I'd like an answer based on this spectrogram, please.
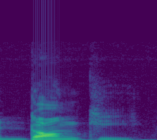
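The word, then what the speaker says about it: donkey: दोस्तों, यहां पर एस साइलेंट है, इसे आइलैंड पढ़ना है और इसे पढ़ेंगे डोंकी।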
